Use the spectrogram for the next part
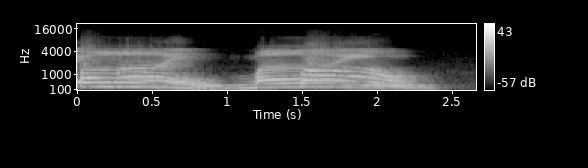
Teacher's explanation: da aquela vibração aqui no nariz né Então aí quando D essa vibração dá uma tremidinha aí eu tenho ditongo nasal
